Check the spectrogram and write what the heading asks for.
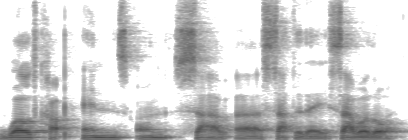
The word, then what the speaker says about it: sábado: The World Cup ends on Saturday, sábado. Remember the accent on the A? So really, really pronounce that. Don't be afraid to do that.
